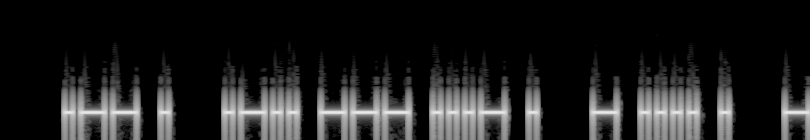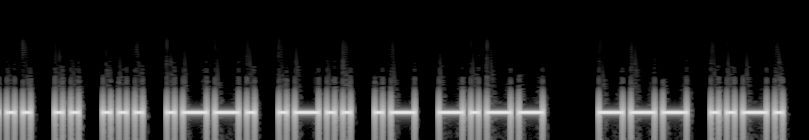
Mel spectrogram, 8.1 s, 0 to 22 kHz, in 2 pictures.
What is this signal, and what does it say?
Morse code, heard as a keyed tone, about 30 wpm, 700 Hz. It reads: WE LOVE THE DISPLAY OF
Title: Sentences from Top 1200 Words 30wpm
